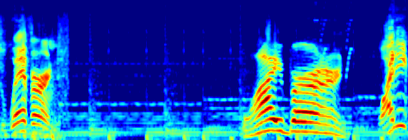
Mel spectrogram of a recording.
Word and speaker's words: wyvern: monster in all the series is known as wyburn it is just it's just awesome where it's wyvern wyburn why do you call it that that was gold no it's a the term is pronounced wyvern no actually that wasn't the first time that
